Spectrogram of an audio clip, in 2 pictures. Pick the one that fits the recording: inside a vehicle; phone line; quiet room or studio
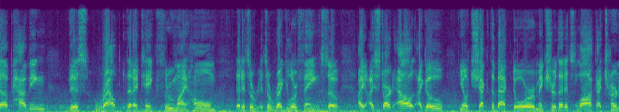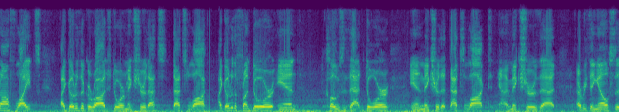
inside a vehicle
